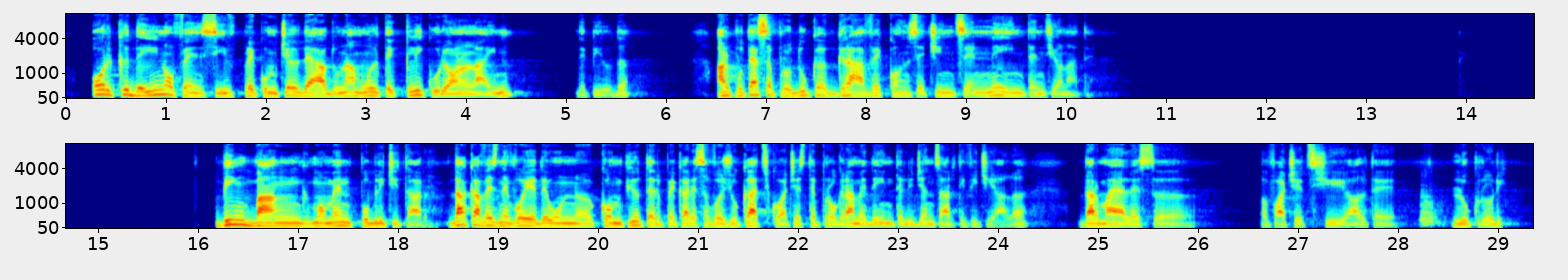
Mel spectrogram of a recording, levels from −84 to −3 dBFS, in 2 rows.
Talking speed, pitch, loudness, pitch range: 100 wpm, 115 Hz, -22 LUFS, 95-135 Hz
